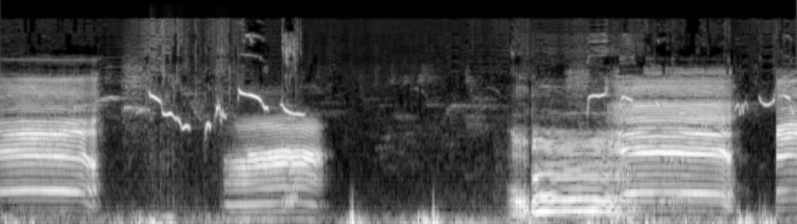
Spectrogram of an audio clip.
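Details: A female cow wandering along a road at the forest edge gives long, harmonic moos as she calls, with thin bird chirps between them.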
